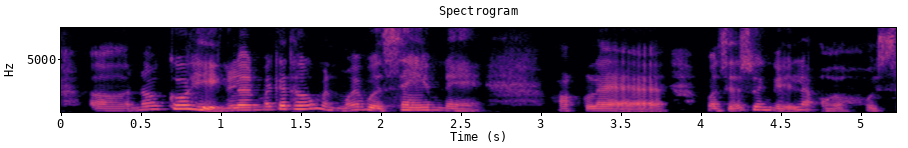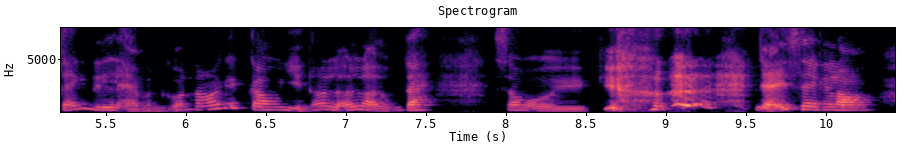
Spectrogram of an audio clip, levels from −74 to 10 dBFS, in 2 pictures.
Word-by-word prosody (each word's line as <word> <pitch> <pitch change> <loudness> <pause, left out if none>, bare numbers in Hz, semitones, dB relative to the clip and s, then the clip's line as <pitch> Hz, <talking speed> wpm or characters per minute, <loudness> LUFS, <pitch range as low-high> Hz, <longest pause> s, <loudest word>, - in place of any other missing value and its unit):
ờ, 190 0 -8
nó 300 +3 -4
cứ 350 -1 +3
hiện 265 - +2
lên 235 0 +1
mấy 280 - -5
cái 325 - +1
thứ 330 +3 0
mình 255 - -7
mới 250 +6 -4
vừa 225 -4 0
xem 235 +3 -1
nè, 180 -5 -7 0.5
hoặc 185 0 -11
là 190 0 -2 0.3
mình 200 - -5
sẽ 180 - -4
suy 275 - -3
nghĩ 245 - -5
là, - - -5
"Ờ, - - -10
hồi - - -11
sáng 370 - -4
đi 245 - -4
làm 180 -8 -2
mình 170 - -12
có - - -6
nói 295 +5 -2
cái 440 - -4
câu 275 -2 +1
gì 225 -6 -5
nó 265 +10 -4
lỡ - - 0
lời 275 -9 +1
hông 195 +5 -12
ta?" 245 -1 +3 0.4
Xong 245 -2 -4
rồi, 180 -3 -5
kiểu, 450 +3 +5 0.9
nhảy - - +7
sang 285 -3 +1
lo, 240 -1 +3
240 Hz, 240 wpm, -22 LUFS, 195-285 Hz, 0.9 s, nhảy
